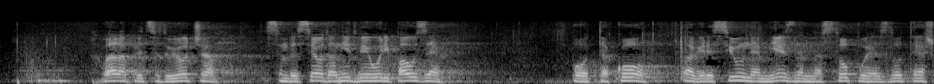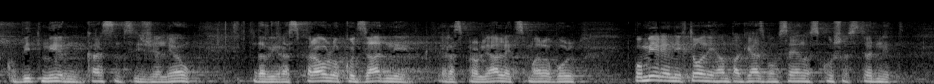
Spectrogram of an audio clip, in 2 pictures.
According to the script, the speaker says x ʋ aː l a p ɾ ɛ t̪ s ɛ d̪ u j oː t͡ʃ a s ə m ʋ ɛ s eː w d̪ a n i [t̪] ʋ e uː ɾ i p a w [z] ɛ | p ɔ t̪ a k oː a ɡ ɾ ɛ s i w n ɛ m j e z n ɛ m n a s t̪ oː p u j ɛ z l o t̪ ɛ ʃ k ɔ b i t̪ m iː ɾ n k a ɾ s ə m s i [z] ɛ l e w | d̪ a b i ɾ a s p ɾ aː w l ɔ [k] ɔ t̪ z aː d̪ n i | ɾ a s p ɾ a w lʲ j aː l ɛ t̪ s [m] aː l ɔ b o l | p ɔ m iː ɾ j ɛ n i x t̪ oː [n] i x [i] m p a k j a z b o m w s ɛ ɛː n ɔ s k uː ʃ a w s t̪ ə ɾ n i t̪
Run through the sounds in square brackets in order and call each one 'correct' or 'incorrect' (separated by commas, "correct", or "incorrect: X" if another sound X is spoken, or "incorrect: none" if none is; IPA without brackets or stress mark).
incorrect: d̪, correct, incorrect: ʒ, correct, correct, correct, incorrect: a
